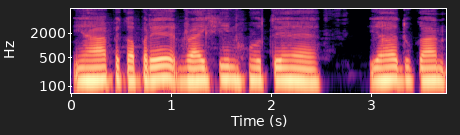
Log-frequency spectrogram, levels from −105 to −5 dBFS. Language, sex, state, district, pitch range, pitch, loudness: Hindi, male, Bihar, Muzaffarpur, 140-150 Hz, 145 Hz, -17 LUFS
